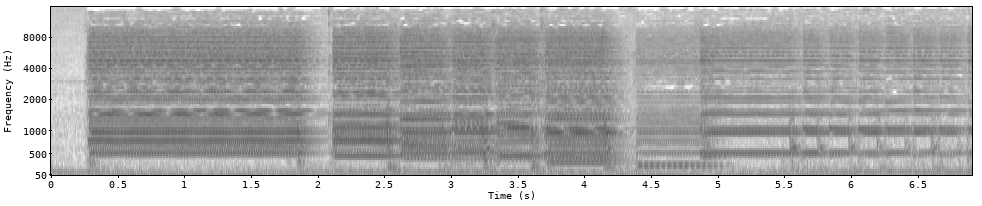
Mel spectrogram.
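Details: Oberheim OB-8 analog synth, voices five to eight played as chords shifted up an octave: sour chords with slow wobbling beats; voices out of tune, later fixed by replacing capacitors on the voice board, likely in the tuning sample-and-hold circuit.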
